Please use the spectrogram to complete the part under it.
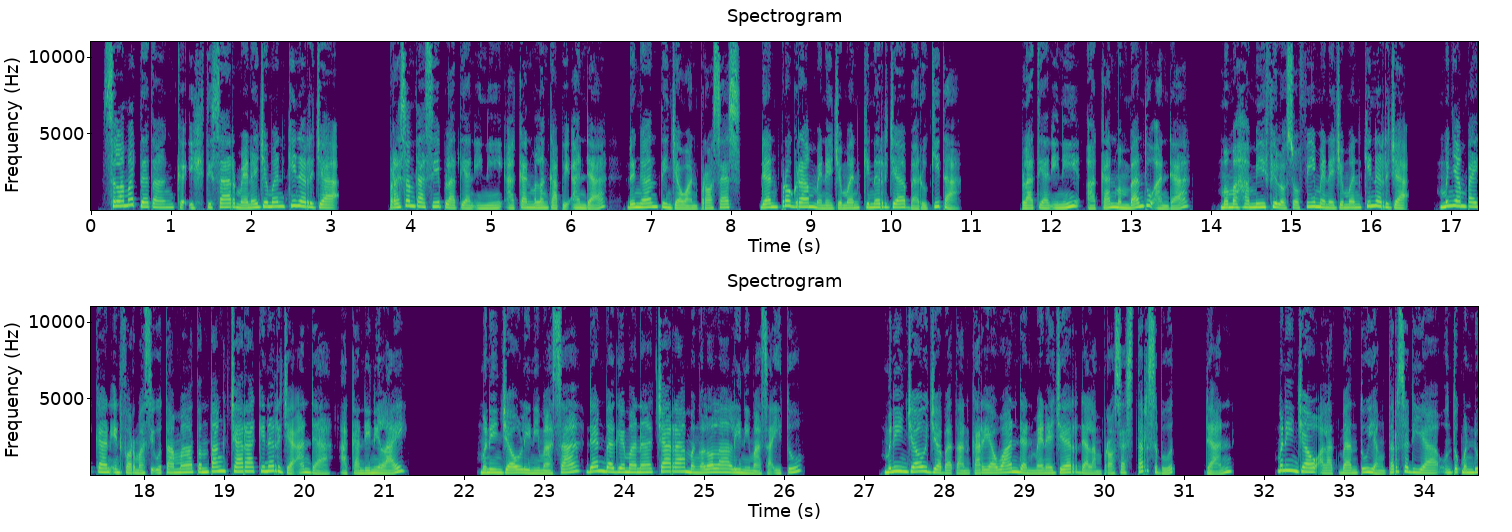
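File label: Indonesian female e-learning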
